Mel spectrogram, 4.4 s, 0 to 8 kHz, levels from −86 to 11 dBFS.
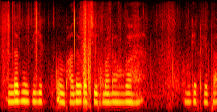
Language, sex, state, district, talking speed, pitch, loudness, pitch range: Hindi, female, Uttar Pradesh, Jyotiba Phule Nagar, 140 wpm, 190 Hz, -22 LUFS, 185-195 Hz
